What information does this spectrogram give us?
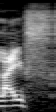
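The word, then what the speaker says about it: life: nice time वाइफ size अब इसे लिफ नहीं पढ़ना है लाइफ फिने नहीं गलत फाइन और लास्ट वाला इ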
